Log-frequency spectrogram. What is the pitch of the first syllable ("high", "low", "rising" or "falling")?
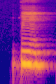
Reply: falling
